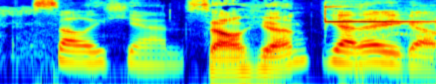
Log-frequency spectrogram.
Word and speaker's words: Salihian: Salihian.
